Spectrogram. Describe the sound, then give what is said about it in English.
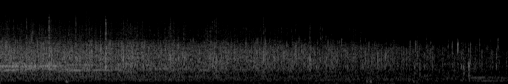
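A large crowd applauds steadily for Jesus Christ, a dense wash of clapping that holds strong throughout and slowly tapers slightly toward the end, with no voices standing out. “Put your hands together for Jesus Christ.”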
